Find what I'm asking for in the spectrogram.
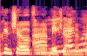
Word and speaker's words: Patreon: Or maybe for her Patron, or am I saying it right? Patreon? – Patreon. – Patron. I'm thinking of tequila.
